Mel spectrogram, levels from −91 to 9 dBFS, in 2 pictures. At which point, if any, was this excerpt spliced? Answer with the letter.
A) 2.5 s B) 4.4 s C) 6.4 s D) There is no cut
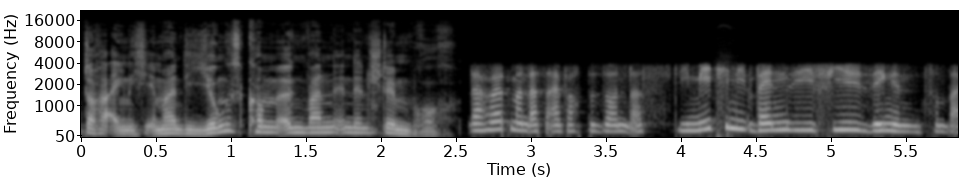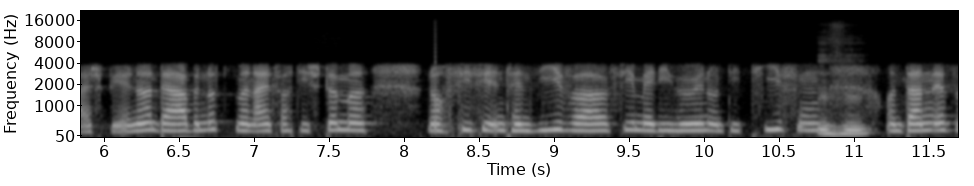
B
